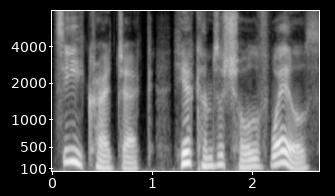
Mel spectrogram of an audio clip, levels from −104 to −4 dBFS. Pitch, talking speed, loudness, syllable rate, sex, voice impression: 150 Hz, 200 wpm, -17 LUFS, 5.1 syllables/s, male, masculine, adult-like, tensed, hard, clear, fluent, intellectual, sincere, slightly wild, strict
